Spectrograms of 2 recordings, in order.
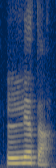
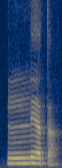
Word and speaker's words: лето: The next word is лето. Лето. The unstressed O at the end of this word is pronounced like a.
